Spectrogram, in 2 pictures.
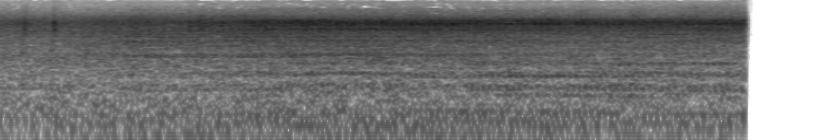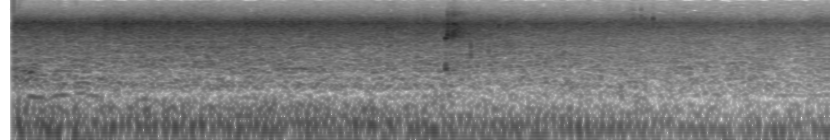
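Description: Steady low rumbling outdoor background noise. It drops out completely for about half a second around the middle, then resumes.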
